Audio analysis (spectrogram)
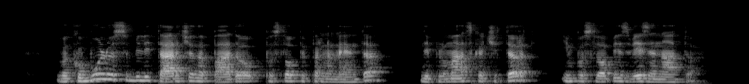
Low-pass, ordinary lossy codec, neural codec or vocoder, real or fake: none; none; none; real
